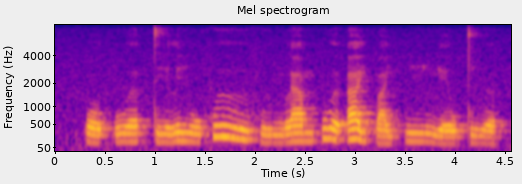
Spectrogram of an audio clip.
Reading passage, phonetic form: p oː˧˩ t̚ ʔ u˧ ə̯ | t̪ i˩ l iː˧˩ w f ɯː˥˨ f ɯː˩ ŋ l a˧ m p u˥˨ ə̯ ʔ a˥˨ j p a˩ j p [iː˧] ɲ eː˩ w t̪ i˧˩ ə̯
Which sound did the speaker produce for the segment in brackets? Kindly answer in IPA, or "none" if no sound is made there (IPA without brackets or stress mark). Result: iː˧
